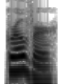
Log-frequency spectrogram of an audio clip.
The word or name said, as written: grover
